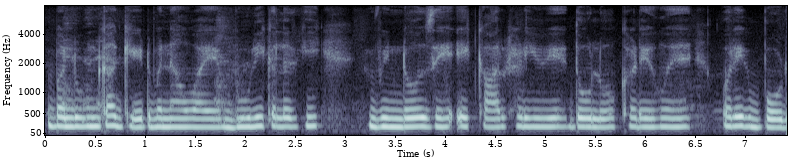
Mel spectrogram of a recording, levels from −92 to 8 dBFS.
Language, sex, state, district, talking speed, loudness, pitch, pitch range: Hindi, female, Rajasthan, Jaipur, 200 wpm, -14 LUFS, 200 Hz, 195-210 Hz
